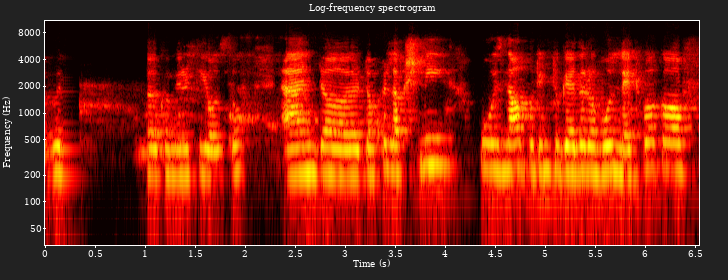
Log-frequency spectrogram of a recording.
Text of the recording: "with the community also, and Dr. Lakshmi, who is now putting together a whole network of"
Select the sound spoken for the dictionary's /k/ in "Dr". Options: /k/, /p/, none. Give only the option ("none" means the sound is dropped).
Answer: /k/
